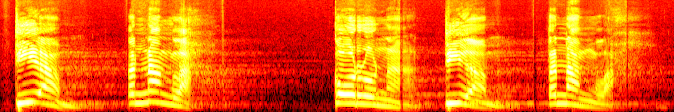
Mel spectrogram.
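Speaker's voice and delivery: stern, rebuking tone with swooping pitch. Retelling how a preacher rebuked the pandemic: imitating a rebuking command. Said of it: "meniru bagaimana Yesus menghardik topan".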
